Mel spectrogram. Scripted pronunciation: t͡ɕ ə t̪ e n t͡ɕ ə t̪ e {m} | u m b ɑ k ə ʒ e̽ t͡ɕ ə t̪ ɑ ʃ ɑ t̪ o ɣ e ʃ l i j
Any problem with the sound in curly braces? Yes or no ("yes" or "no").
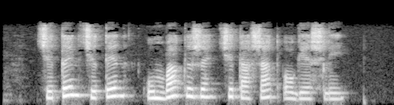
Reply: yes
